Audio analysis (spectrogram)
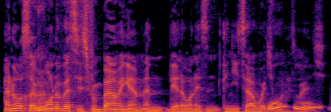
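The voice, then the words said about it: Birmingham Brummie accent. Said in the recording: “The Birmingham accent has a bit of a variety in it... the Brummie”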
